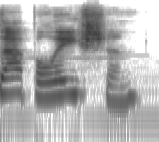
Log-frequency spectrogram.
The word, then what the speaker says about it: Appalachian: huh yeah palatian mountains Appalachian or apple Appalachian I'm pretty sure it's appellation I'm cute thank you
